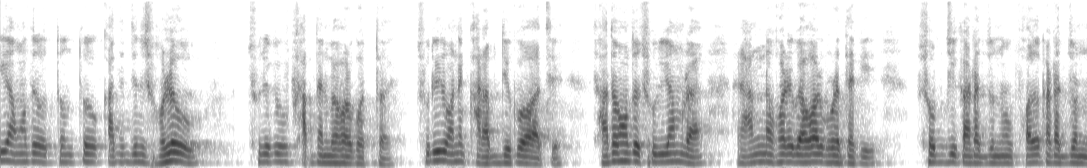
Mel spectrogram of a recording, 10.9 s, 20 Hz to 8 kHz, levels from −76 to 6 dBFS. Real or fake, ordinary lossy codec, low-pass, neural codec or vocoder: fake; none; none; codec, 16 kHz, 8 kbps, FreqCodec, smaller model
